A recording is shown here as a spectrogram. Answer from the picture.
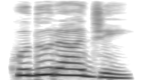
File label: "ಗೋತ್ರಜ", Kannada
